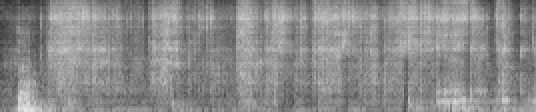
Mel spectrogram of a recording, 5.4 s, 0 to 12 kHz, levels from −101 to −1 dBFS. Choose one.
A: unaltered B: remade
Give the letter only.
B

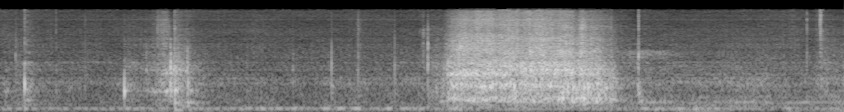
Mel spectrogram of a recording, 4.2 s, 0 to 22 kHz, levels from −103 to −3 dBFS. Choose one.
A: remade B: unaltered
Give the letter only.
A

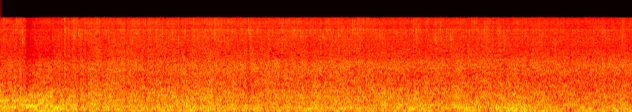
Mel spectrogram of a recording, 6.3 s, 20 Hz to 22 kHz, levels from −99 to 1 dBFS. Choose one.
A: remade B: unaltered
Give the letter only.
B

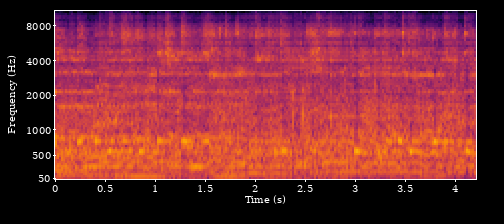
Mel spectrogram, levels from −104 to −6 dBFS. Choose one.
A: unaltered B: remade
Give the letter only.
B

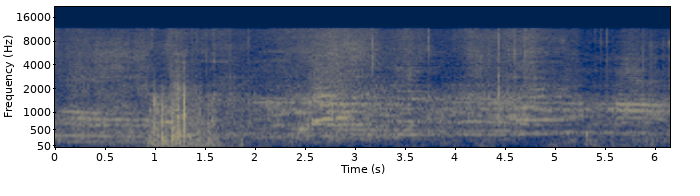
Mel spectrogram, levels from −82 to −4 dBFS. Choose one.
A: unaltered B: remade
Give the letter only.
B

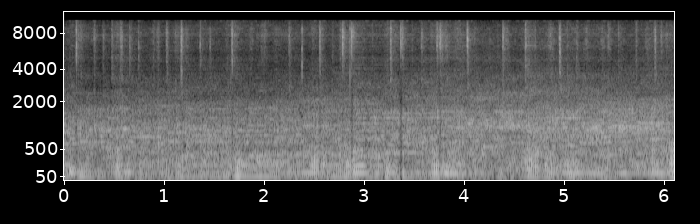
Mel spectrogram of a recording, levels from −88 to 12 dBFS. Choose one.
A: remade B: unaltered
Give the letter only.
A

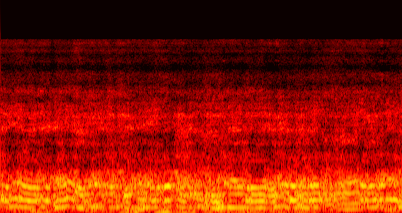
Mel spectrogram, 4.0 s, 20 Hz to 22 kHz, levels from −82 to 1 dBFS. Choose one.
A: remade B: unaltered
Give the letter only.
A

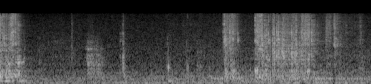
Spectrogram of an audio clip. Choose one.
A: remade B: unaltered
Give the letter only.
B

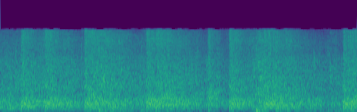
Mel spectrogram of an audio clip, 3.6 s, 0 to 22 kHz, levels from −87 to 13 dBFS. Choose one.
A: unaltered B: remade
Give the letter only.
A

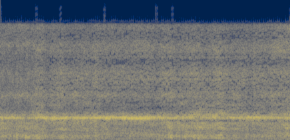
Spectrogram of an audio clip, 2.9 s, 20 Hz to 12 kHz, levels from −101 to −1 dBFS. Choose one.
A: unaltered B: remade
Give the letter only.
B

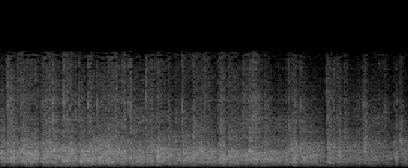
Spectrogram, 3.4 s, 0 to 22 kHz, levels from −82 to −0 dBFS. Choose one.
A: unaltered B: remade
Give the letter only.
B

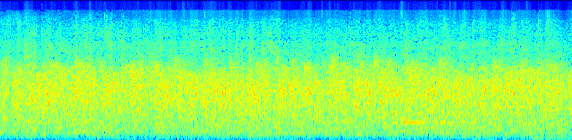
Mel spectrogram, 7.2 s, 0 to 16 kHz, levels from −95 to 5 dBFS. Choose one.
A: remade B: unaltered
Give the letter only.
B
